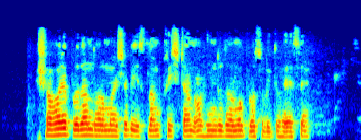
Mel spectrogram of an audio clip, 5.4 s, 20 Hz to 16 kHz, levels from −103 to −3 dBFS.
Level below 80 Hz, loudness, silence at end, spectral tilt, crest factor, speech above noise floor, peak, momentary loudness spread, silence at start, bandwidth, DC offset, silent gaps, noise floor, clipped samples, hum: -62 dBFS; -21 LUFS; 0.8 s; -6.5 dB/octave; 18 dB; 51 dB; -4 dBFS; 10 LU; 0.6 s; 7.8 kHz; under 0.1%; none; -71 dBFS; under 0.1%; none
